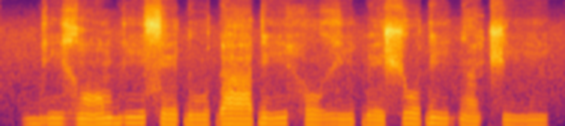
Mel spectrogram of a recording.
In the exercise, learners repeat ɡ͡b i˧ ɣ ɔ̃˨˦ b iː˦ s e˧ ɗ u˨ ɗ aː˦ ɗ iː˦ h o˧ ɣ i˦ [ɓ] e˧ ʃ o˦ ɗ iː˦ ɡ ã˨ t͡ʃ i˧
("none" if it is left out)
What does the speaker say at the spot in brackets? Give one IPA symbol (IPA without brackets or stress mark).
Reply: ɓ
